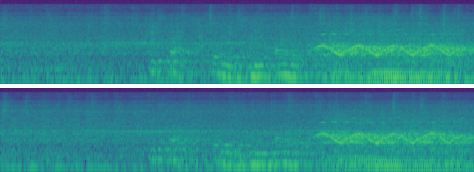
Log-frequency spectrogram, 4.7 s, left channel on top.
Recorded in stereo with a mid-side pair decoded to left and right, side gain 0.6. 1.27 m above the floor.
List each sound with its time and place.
1.5 s a man speaking: 20° left, 9.5 m; by 3.0 s 15° left, 9.5 m
3.1 s a siren: 10° left, 4.5 m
